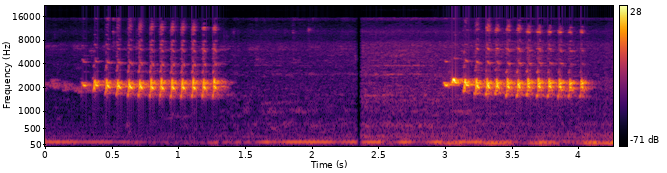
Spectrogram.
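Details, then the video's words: Female yellow-vented bulbul call, used as a lure to prompt untrained birds to sing: two bursts of rapid, evenly pulsed chattering notes, each lasting about a second, separated by a pause, over a low background hum. "suara TRUCUKAN BETINA sebagai pancingan burung trucuk bahan agar cepat bunyi gacor"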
